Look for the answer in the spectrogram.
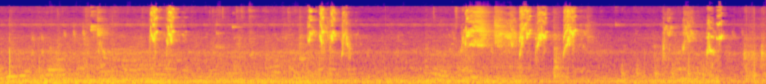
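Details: Lovebird giving the long 'ngekek panjang' chatter. Short clusters of shrill, scratchy chirps are separated by quiet gaps, with a longer burst of rapid squeaky notes midway and a faint background hum.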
